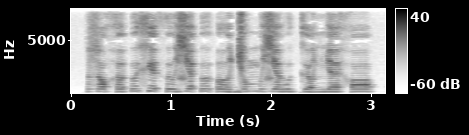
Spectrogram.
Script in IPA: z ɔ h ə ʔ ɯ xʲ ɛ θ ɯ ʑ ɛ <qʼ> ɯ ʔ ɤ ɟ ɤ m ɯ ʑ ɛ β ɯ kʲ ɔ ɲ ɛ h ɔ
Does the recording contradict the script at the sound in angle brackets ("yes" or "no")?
yes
